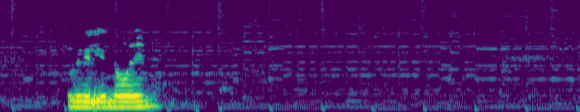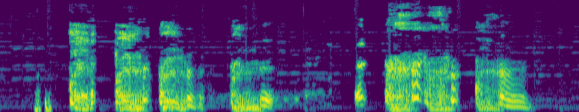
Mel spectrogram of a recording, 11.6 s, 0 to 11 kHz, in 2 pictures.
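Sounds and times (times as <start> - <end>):
speech: 0.7 - 1.7
harsh coughing: 6.2 - 11.1
throat clearing: 6.2 - 11.1.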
